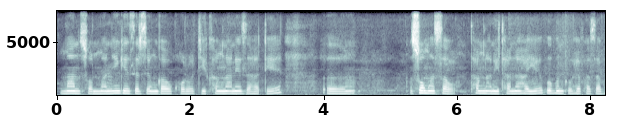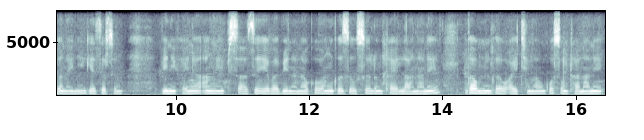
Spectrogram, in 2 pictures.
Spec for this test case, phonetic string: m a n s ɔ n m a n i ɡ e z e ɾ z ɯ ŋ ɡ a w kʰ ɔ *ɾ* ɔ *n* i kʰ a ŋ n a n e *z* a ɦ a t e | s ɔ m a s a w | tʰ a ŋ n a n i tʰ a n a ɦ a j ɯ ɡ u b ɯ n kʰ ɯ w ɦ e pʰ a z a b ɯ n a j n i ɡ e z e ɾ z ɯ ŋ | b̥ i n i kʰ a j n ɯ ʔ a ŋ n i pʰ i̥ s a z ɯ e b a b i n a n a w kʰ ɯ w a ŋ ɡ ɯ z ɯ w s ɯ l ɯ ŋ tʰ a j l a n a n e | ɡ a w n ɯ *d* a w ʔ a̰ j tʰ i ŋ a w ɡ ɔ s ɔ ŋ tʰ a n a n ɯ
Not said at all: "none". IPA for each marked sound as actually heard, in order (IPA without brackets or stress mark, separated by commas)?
ɾ, d, z, ɡ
